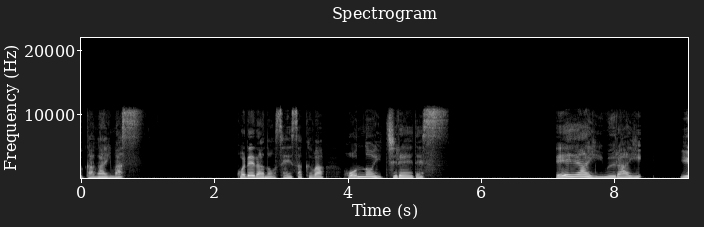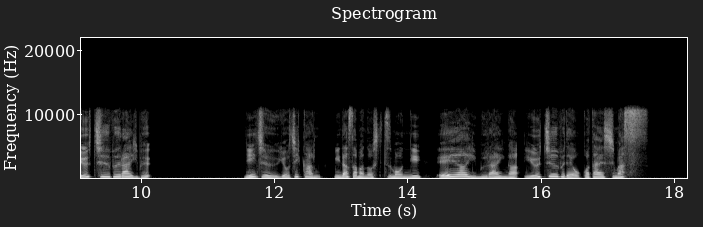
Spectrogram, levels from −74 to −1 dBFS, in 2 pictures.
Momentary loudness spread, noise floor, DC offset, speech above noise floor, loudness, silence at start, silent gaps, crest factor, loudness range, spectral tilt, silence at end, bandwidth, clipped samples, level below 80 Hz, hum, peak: 9 LU; -71 dBFS; under 0.1%; 48 dB; -24 LUFS; 0 s; none; 18 dB; 5 LU; -5 dB/octave; 0.6 s; 11.5 kHz; under 0.1%; -62 dBFS; none; -6 dBFS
